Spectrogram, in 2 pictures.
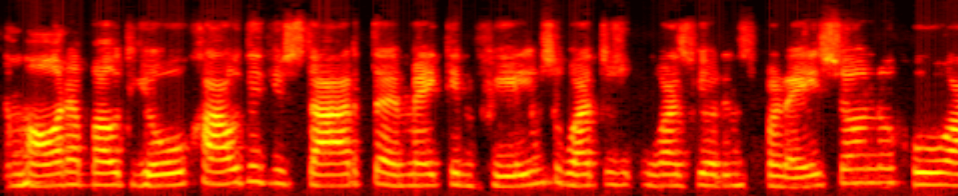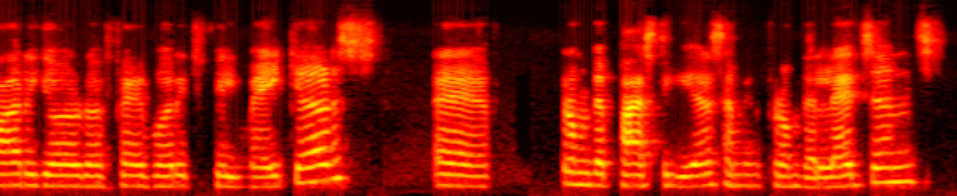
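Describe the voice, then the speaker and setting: Female interview host, crisp bright tone, hesitant delivery, dry lo-fi line. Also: medium pitch, fairly even intonation, unhurried, dry recording. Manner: hesitant, with fillers. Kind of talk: interview questions.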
